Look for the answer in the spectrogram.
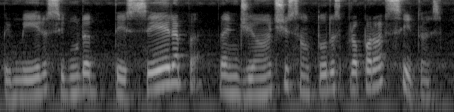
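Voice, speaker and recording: A woman's voice: fairly low pitch, lively intonation, normal speed, warm tone, slight background noise. A woman teacher with a Brazilian Portuguese accent, giving a recorded remote lesson to young pupils and patiently explaining step by step. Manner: patient, explains step by step, stresses syllables in example words. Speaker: primary school teacher.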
